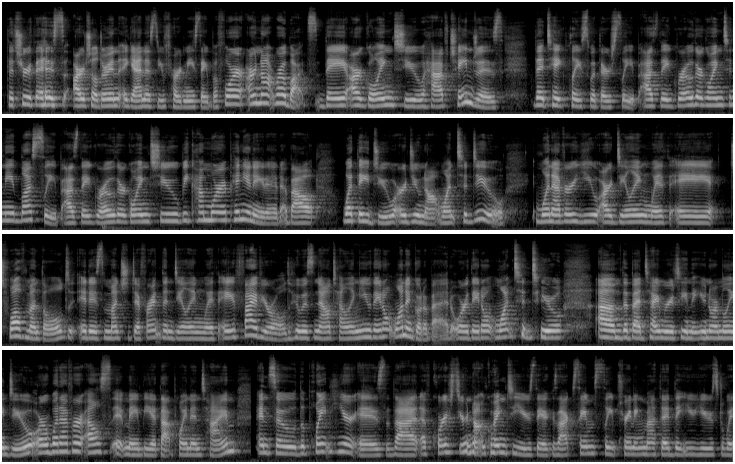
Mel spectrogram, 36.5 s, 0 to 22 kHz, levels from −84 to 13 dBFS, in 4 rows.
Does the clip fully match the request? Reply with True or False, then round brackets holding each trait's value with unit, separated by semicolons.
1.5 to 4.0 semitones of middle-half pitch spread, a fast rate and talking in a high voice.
True (3.5 semitones; 225 wpm; 215 Hz)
